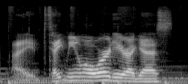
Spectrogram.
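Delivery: ordinary talk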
